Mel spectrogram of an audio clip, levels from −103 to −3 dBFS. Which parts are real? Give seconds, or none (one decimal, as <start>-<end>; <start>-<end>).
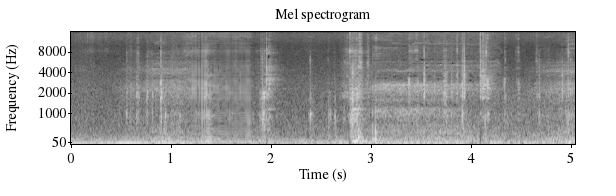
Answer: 0.0-1.2; 1.8-5.0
